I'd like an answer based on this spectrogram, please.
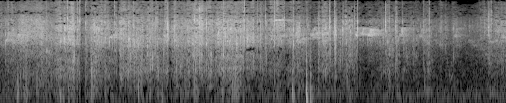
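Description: Dry leaf litter and twigs crackling and rustling in irregular clicks and snaps as mushrooms are picked from the forest floor. A steady high hiss of forest insects runs behind.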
